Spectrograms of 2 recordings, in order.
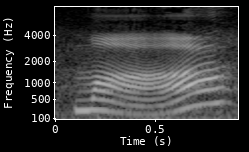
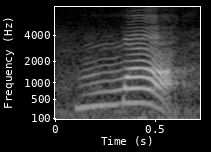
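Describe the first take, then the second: First: "ma" dips low and climbs back; falling-rising tone. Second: "ma" high and falling sharply. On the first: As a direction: draw "ma" down, then up. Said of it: "said in a falling rising tone". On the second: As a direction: say "ma" like a command. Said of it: "intonation with commands such as stop". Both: Shown as a demonstration.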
